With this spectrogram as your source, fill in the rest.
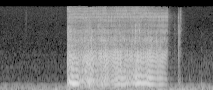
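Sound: imitated fart noise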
